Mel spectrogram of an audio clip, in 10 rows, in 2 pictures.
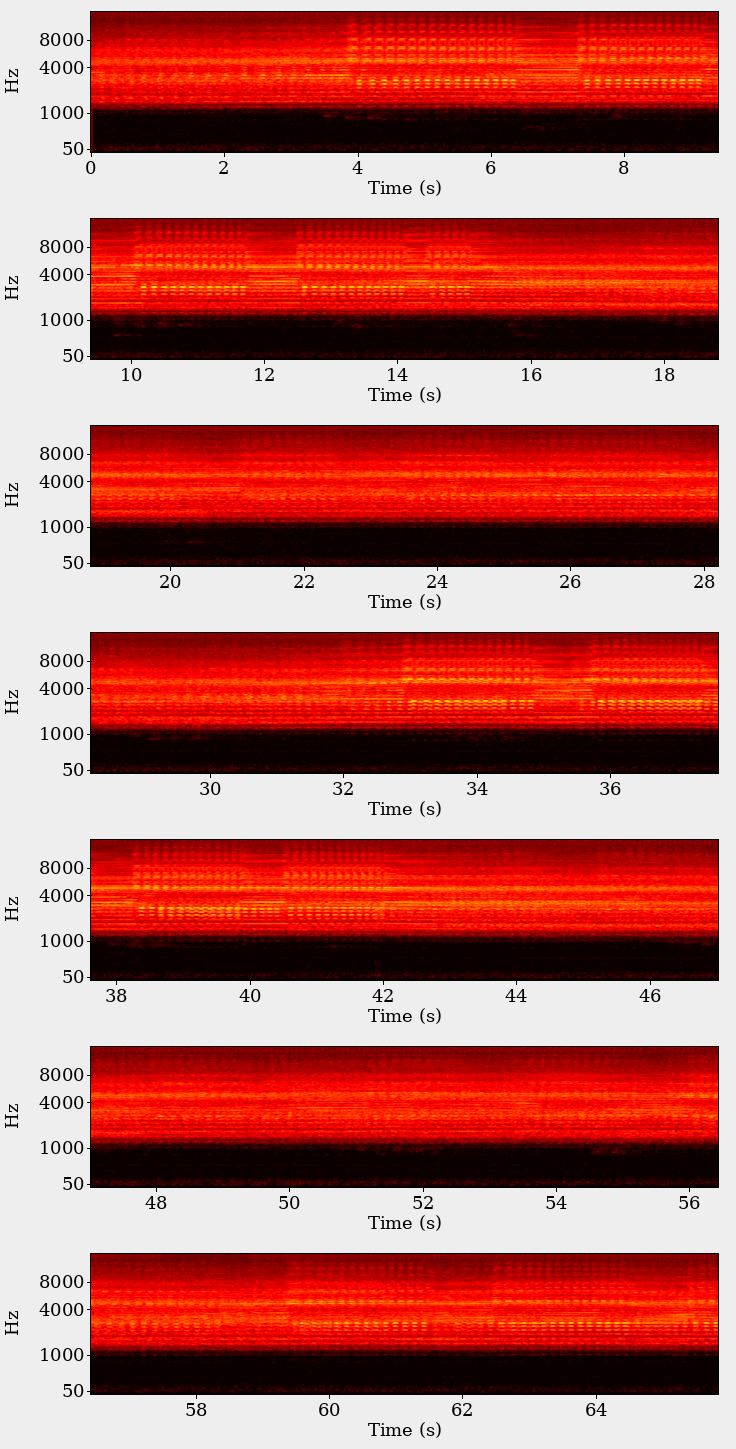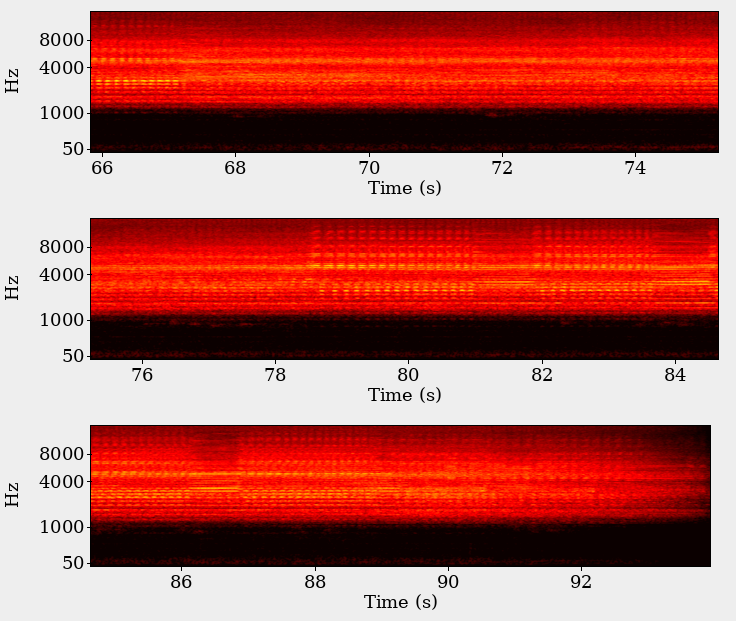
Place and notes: Cicada sounds, In the bamboo forest, Dogs barking
Zoom H2n MS+XY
